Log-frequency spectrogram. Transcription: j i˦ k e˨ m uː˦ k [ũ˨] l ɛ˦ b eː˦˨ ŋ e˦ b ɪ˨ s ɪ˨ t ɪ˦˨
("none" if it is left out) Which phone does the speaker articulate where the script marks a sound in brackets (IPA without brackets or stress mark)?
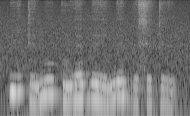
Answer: ũ˨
